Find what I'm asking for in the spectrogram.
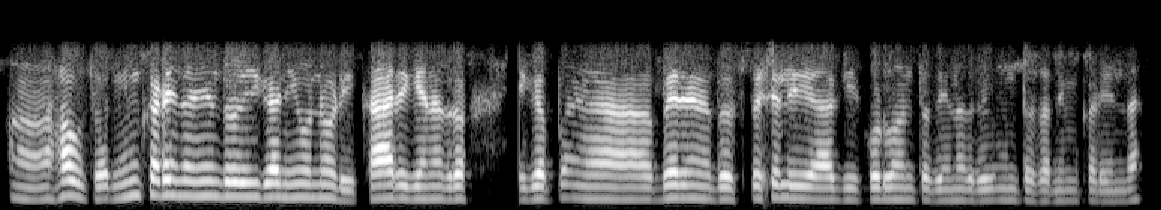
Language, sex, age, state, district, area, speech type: Kannada, male, 30-45, Karnataka, Dakshina Kannada, rural, conversation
